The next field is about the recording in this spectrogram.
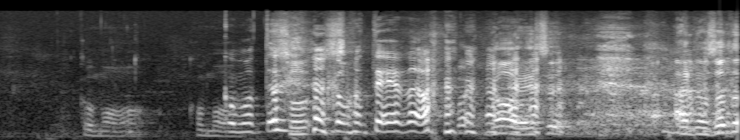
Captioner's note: laughs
